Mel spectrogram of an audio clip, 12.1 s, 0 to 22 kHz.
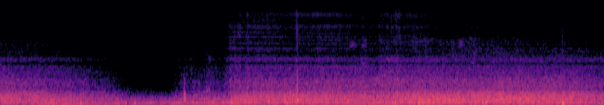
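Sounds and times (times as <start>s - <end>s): surf washing onto beach: 0.0s - 2.4s, 3.5s - 12.0s
wind rumbling on microphone: 0.0s - 12.0s.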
